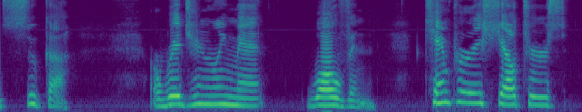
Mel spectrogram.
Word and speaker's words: sukkah: common use throughout the land the Hebrew word suka originally meant woven see there they've got it spelled su ke ka h so you know - that's the pronunciation suka originally meant woven temporary shelters were woven together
